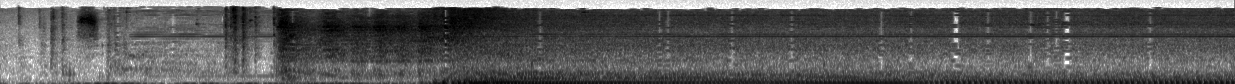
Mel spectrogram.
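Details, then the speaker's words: Turbocharged Mazda Miata started cold: cranks, fires and settles into a fast idle with a raspy, puffing exhaust note; an exhaust manifold leak from loose manifold bolts that had previously been replaced. "it's really obvious whenever um your Miata develops an exhaust leak well with a turbo um you can hear it it's a good change in tone"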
